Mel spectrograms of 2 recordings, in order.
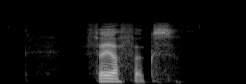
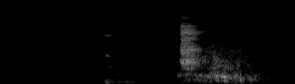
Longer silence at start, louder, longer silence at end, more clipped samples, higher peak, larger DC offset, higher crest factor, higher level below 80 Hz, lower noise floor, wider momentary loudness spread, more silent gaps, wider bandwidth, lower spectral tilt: second, 0.9 s vs 1.05 s; first, -24 LUFS vs -39 LUFS; first, 0.75 s vs 0.35 s; neither; first, -6 dBFS vs -22 dBFS; neither; about the same, 22 dB vs 24 dB; first, -72 dBFS vs -80 dBFS; second, -61 dBFS vs -79 dBFS; second, 12 LU vs 24 LU; neither; second, 7.6 kHz vs 13 kHz; first, -4.5 dB/octave vs -2 dB/octave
